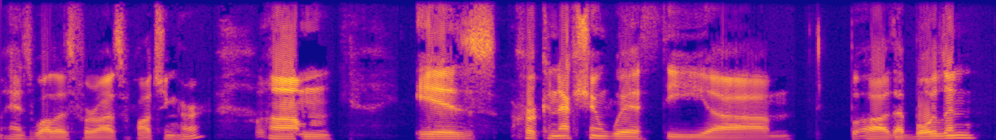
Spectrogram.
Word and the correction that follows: Boleyn: I forgot her name. – Anne Boleyn. – Yeah. I forgot how to pronounce it. Anne Boleyn.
